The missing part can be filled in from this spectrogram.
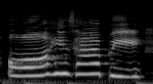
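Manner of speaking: high, slow, drawn-out aw; adoring coo. Real, not acted. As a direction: coo over a happy dog. Cooing at wagging tail.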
